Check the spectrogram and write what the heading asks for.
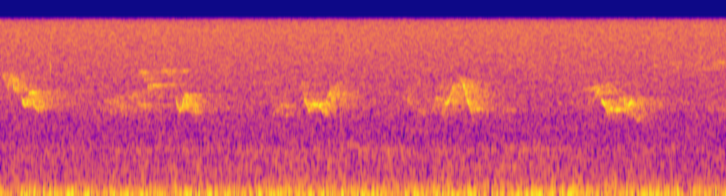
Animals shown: Red-eyed Vireo (Vireo olivaceus)
Black-and-white Warbler (Mniotilta varia)

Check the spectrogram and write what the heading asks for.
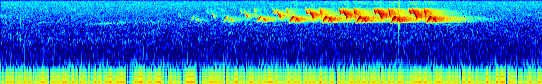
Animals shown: Ovenbird (Seiurus aurocapilla)
American Robin (Turdus migratorius)

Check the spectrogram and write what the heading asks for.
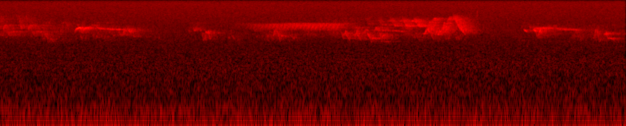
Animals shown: Pine Warbler (Setophaga pinus)
Red-eyed Vireo (Vireo olivaceus)
Chestnut-sided Warbler (Setophaga pensylvanica)
Ovenbird (Seiurus aurocapilla)
Eastern Wood-Pewee (Contopus virens)

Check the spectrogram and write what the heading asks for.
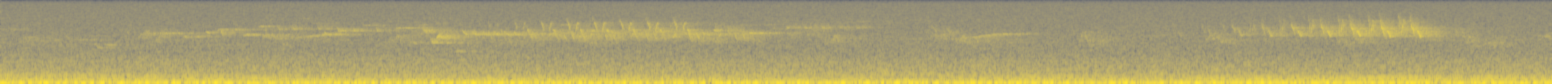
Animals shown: Red-eyed Vireo (Vireo olivaceus)
Ovenbird (Seiurus aurocapilla)
Eastern Wood-Pewee (Contopus virens)
Winter Wren (Troglodytes hiemalis)

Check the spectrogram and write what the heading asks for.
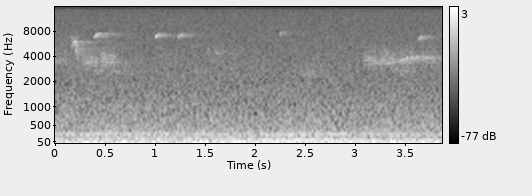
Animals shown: Red-eyed Vireo (Vireo olivaceus)
Eastern Wood-Pewee (Contopus virens)
Black-capped Chickadee (Poecile atricapillus)

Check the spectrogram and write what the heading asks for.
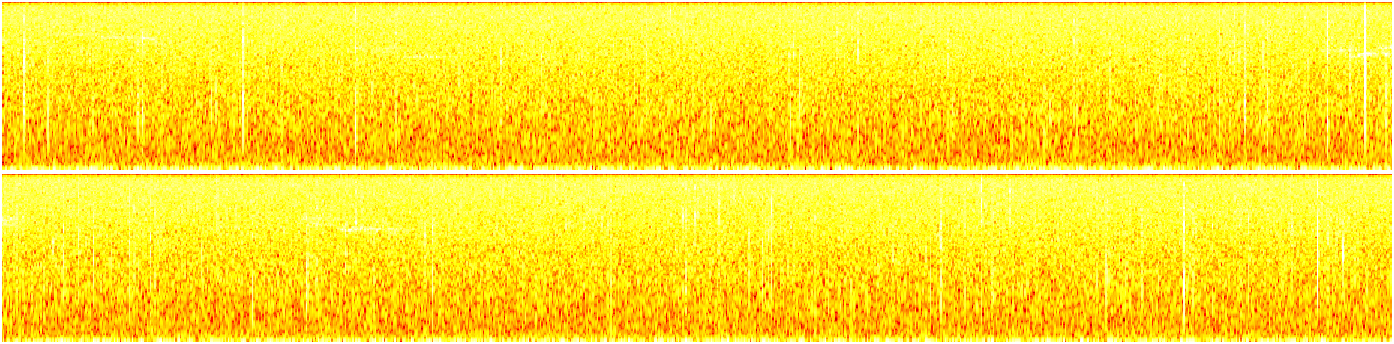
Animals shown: Black-throated Green Warbler (Setophaga virens)

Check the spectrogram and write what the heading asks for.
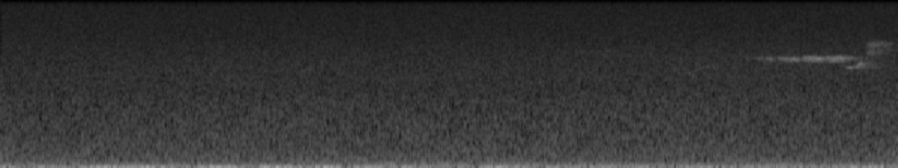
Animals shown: Black-throated Green Warbler (Setophaga virens)

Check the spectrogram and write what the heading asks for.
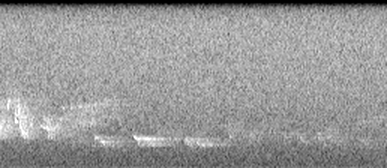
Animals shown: Black-throated Blue Warbler (Setophaga caerulescens)
American Robin (Turdus migratorius)
Veery (Catharus fuscescens)
Ovenbird (Seiurus aurocapilla)
Red-eyed Vireo (Vireo olivaceus)

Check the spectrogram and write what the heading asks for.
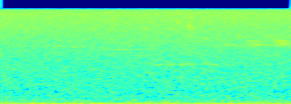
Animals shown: Ovenbird (Seiurus aurocapilla)

